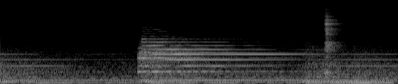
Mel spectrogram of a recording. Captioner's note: bell Ringing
